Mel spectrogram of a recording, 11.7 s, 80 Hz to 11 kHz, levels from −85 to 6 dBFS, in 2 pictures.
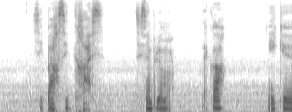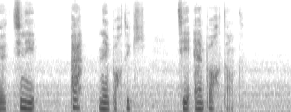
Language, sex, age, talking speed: French, female, 20-39, 85 wpm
